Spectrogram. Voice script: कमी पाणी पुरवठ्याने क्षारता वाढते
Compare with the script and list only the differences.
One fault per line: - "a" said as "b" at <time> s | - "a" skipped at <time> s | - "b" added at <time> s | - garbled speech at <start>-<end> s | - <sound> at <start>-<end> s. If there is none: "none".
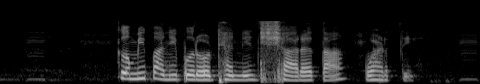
none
